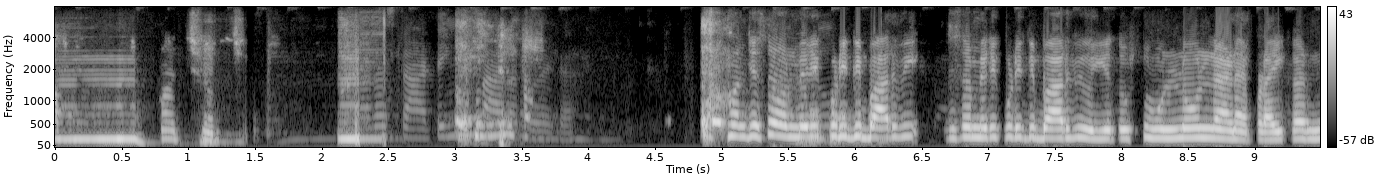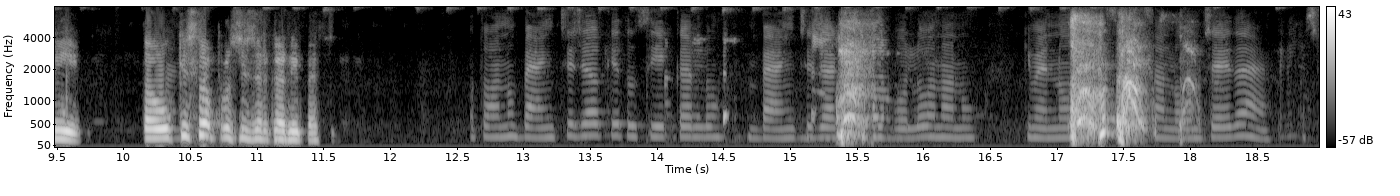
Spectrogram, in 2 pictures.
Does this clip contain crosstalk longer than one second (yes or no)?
no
